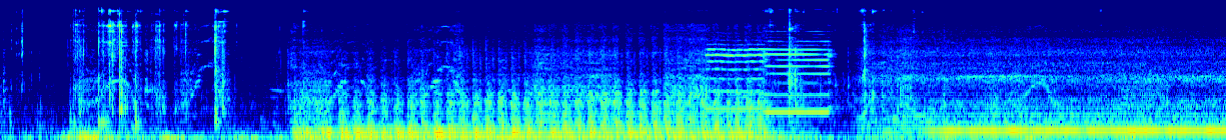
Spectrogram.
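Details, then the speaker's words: Outboard boat engine after replacing the fuel/water separator filter, which was fitted without pre-filling with fuel: starter turns it over steadily for a few seconds with no firing until the primer bulb is pumped; no start due to unprimed fuel system. "Hey guys, so after a few attempts at cranking it, I decided I actually needed to pump the little ball back in the back engine compartment."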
